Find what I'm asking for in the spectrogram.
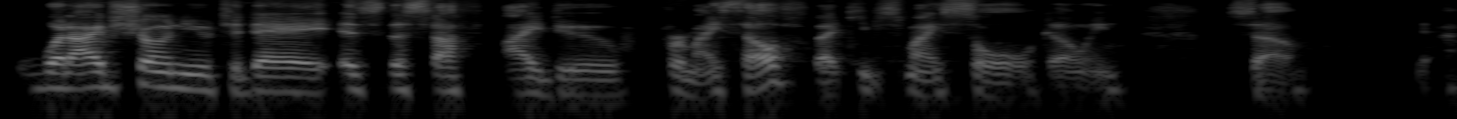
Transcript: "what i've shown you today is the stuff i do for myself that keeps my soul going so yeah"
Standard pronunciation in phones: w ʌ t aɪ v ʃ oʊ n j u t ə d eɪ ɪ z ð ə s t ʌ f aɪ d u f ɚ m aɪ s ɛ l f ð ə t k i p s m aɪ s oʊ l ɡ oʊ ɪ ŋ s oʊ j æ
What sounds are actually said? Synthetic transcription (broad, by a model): w ʌ t aɪ v ʃ oʊ n j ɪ t ə d eɪ ɪ z ð ə s t ʌ f aɪ d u f ɚ m aɪ s ɛ l f ð ə t k i p s m aɪ s oʊ l ɡ oʊ ɪ ŋ s oʊ j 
